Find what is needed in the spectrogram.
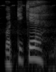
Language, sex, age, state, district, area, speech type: Assamese, male, 60+, Assam, Udalguri, rural, spontaneous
